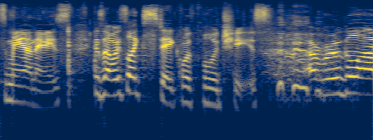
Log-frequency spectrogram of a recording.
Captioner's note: audience laughs; laughs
